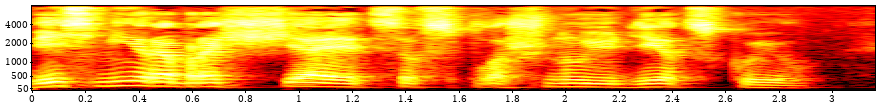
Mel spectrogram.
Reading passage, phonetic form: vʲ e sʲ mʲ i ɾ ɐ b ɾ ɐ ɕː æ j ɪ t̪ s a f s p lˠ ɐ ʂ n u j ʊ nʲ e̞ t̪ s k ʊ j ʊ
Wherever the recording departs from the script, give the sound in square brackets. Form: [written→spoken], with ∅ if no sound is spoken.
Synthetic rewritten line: vʲ e sʲ mʲ i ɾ ɐ b ɾ ɐ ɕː æ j ɪ t̪ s [a→ə] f s p lˠ ɐ ʂ n u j ʊ [nʲ→dʲ] e̞ t̪ s k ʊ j ʊ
